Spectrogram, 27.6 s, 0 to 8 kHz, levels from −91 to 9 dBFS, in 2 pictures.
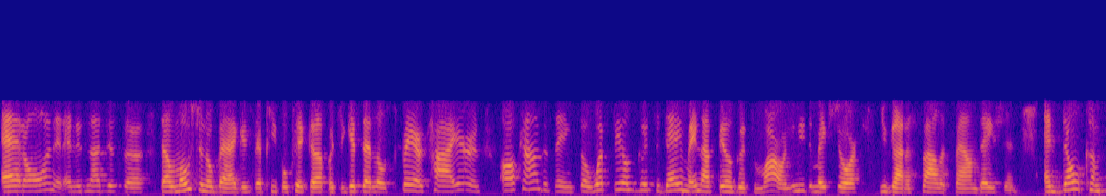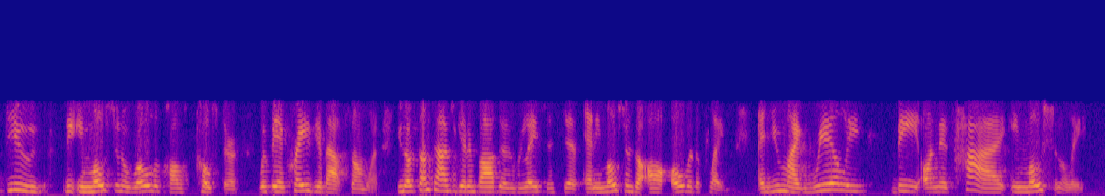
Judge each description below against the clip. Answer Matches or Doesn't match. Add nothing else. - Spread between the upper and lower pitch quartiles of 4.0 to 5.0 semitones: Doesn't match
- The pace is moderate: Matches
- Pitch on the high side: Matches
